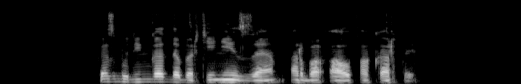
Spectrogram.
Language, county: Lithuanian, Vilnius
